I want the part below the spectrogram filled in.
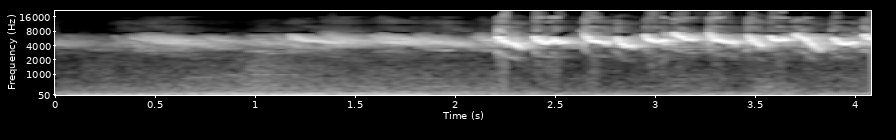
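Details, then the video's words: Quick khuyên líu song of a white-eye: a soft, high, wavering warble for two seconds, then an abrupt run of loud, rapid, bright chirps. "Khuyên Líu Hay _ Mau Mỏ _Tốc Độ _Tiếng chim Khuyên Líu"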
